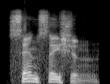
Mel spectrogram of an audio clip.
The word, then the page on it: sensation: British English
